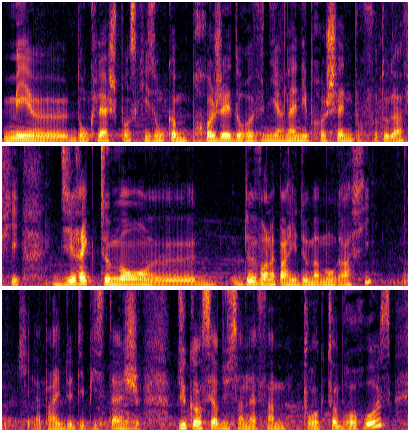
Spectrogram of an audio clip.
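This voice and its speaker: A woman talks at a fairly quick pace in a very deep, low pitch. Her intonation stays fairly even. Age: 60s. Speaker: hospital nurse manager. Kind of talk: interview. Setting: photo exhibition opening.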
